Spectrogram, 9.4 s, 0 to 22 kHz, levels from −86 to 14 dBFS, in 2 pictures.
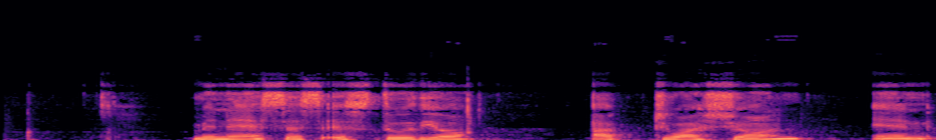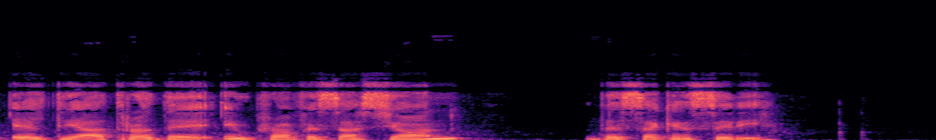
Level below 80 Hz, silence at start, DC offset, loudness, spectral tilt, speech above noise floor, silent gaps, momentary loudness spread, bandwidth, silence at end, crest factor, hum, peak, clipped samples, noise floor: -48 dBFS; 0.15 s; under 0.1%; -14 LUFS; -4 dB/octave; 46 dB; none; 14 LU; 9.6 kHz; 0.8 s; 14 dB; none; -2 dBFS; under 0.1%; -60 dBFS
